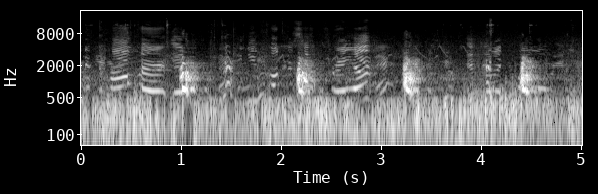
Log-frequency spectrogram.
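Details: Rottweilers Freya, Poncho and Peaches in obedience training with distraction at Victoria Rottweiler Club, May 2, 2021; sharp barks repeat about once a second over steady talking and background chatter.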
